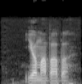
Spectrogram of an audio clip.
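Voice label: "ёма-баба", Komi, male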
